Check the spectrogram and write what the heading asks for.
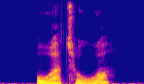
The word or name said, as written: ORATORER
